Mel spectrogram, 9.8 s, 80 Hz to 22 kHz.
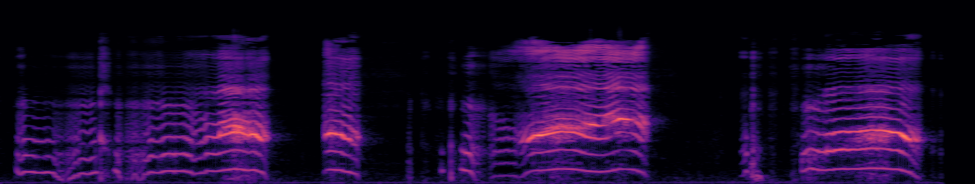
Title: Baby Crying May 22 Sound Effect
